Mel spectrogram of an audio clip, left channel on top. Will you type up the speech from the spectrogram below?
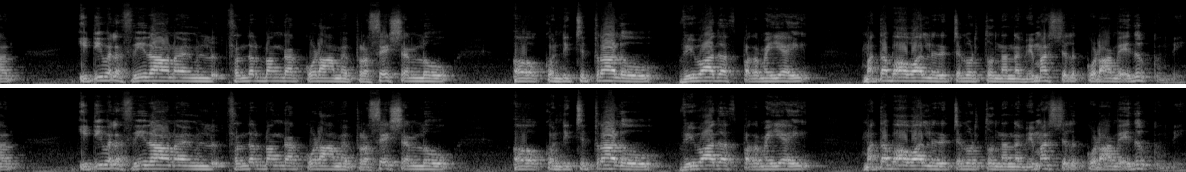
ఇటీవల శ్రీరామనవమి సందర్భంగా కూడా ఆమె ప్రొసెషన్లో కొన్ని చిత్రాలు వివాదాస్పదమయ్యాయి, మతభావాలను రెచ్చగొడుతుందన్న విమర్శలకు కూడా ఆమె ఎదుర్కొంది.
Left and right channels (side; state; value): both; normal; correlation 0.94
